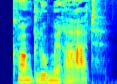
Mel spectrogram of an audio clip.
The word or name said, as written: KONGLOMERATER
